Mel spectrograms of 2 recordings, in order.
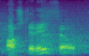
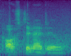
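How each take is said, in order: First: The middle consonant is a soft th sound. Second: The middle consonant is a hard d sound. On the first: The speaker calls it right. "D H is pronounced as a T H" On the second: The speaker calls it wrong. "not Ostinadil"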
